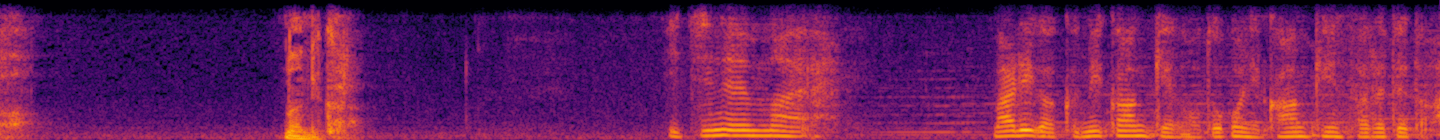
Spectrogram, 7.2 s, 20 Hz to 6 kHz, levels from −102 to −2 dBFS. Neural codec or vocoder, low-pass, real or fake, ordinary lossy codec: none; 5.4 kHz; real; Opus, 32 kbps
